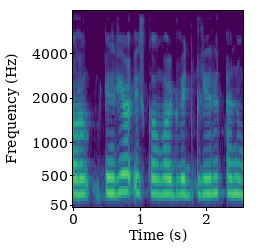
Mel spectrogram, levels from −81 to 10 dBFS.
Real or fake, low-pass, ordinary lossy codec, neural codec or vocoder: fake; 7.2 kHz; none; autoencoder, 22.05 kHz, a latent of 192 numbers a frame, VITS, trained on one speaker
